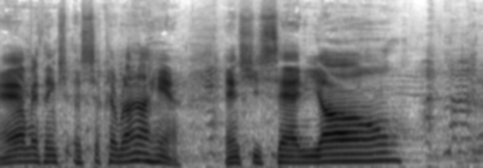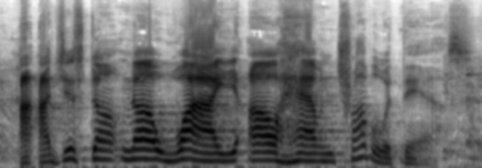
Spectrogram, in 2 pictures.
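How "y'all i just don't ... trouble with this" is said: imitated nasal woman's voice, slower. Retelling what a lady from Nashville said, in a nasal voice. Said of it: "it was just all nasal".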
